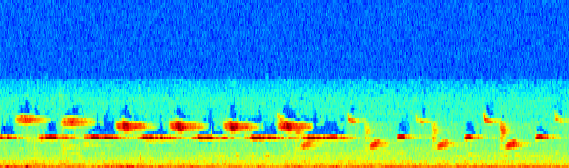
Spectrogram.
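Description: Faint birdsong: a small songbird repeating short, high notes about twice a second, the later notes falling in pitch, over a faint low rumble.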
